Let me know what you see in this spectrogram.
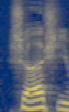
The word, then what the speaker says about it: Saoirse: Und Saoirse Ronan, die man so ausspricht, das habe ich in einem Interview mit der, hat sie das selber mal ausgesprochen so, was ja nicht immer einfach ist bei so irischen Namen, die kennt man ja aus Little Women zum Beispiel, Brooklyn hat sie mitgespielt, Lady Bird, also auch lauter coole Filme eigentlich.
